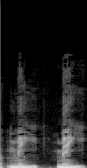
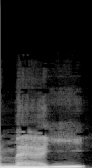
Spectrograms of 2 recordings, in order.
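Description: First: "may" short with a half-closed mouth; narrow diphthong. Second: "may" with open mouth, gliding fully to ee; open diphthong. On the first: Retold or imitated. Teacher copies what to avoid, narrow short "may". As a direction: squeeze "may" into one tight vowel. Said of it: "别发may，may". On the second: Shown as a demonstration. Teacher corrects student, wide gliding "may". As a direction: stretch both vowels of "may". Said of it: "这个双元音".

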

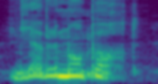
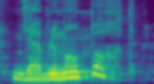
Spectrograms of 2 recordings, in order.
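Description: First: Diable m'emporte! shouted much higher by a whole class; children shouting. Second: Diable m'emporte with m'emporte stressed and rising; stressed oath. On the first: Whole school cries out the oath with glee, loud and high. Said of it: "toute l'école s'écria". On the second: Musketeer swears in front of the schoolchildren, m'emporte stressed. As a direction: lean into m'emporte like a soldier's oath. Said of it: "il accentua son juron". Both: A narrator's reading.

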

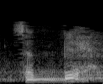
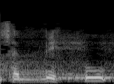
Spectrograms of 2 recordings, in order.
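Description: First: سبحه with the ح and the ه each sounded distinctly; clear ح. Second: سبحه with the ح merged into the ه, like "sabbihhu"; merged h, wrong way. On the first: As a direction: separate the ح from the ه in سبحه. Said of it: "بين الحاء". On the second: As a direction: blur the ح into the ه. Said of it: "فلأدغمن الحاء في الهاء وأقول". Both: Shown as a demonstration.

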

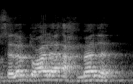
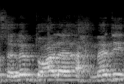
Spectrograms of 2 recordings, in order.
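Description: First: أحمد said "ahmada", open final -a; fatha ending. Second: أحمد said "ahmadin", lingering on final -in; wrong kasra with tanween. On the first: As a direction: end أحمد on short a, no n. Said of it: "مجرور بالفتحة". (أحمد بفتحة في آخرها بدون تنوين) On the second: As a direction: put a sounded -in on the end of أحمد. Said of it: "لا تقل". (أحمد بكسرة منونة في آخرها) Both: Shown as a demonstration.

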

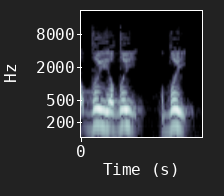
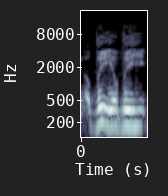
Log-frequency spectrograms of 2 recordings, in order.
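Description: First: ضي with tongue pressed up to the palate; emphatic ḍad. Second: ضي with a light, unemphatic ض; faulty demo syllable ضي; wrong thin ḍad. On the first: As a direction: correct itbaq on ضي. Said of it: "فيها إطباق". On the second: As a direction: let ضي lose its heaviness. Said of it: "لا". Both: Shown as a demonstration.

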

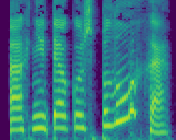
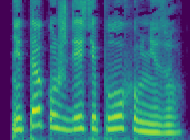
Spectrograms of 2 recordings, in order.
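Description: First: Higher, slow, mocking echo; mocking Lola. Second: Said in the usual way. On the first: A narrator's reading. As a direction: tease her brother by echoing him. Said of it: "посмеивалась она". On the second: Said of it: "измученно сказал Том".

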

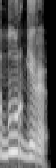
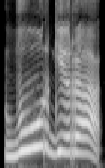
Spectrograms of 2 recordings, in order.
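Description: First: Said in the usual way. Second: Бургера drawn out slow and high; indignant stress on Бургера. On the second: A narrator's reading. Lera showing friends the photo, indignantly stretching Бургера. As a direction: stretch Бургера in scandalised disbelief.

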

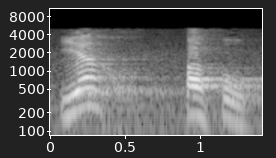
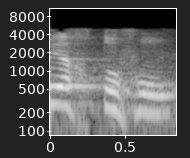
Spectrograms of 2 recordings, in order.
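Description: First: يخطف said slowly with a short a after the kh and a short u at the end: yakhtafu; correct tajweed reading. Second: يخطف read wrongly as yakhtufu, with u after the t; mock wrong reading. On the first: Teacher models the correct يخطف for students, slow and careful. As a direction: stretch يخطف out slowly, keeping the kh-t cluster clear. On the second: Teacher imitates a student misreading يخطف, lightly mocking. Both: Shown as a demonstration. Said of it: "مو يخطف".

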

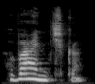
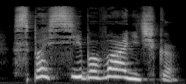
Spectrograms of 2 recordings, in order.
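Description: First: Tender sing-song. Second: "Ванечка" bright, high and loud with a falling end; joyful thanks. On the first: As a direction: croon "Ванечка" sweetly. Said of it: "нежно пропела она". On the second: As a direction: beam out "Спасибо, Ванечка!". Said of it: "радостно улыбнулась Арина". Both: Acted.

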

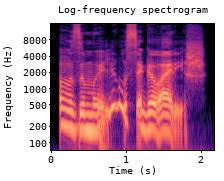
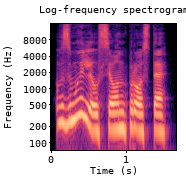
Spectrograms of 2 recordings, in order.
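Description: First: Медленно, недоверчиво протягивая «Взмылился»; старуха переспрашивает, растягивая «Взмылился»; grumpy old woman. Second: Said in the usual way. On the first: A narrator's reading. («Взмылился» протяжно, с подозрением) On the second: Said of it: "перешла я в наступление".

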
